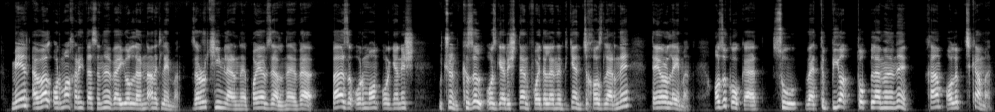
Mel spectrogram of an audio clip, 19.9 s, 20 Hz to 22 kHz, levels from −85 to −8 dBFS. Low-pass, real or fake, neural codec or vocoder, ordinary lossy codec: none; real; none; none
